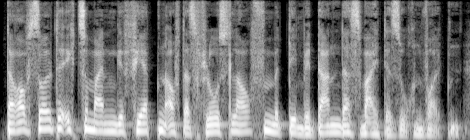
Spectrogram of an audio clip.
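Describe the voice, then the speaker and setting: A man's voice: on the low side, fairly quick, no room sound, studio quality. A man narrating an adventure audiobook in a dramatic, scripted storytelling style.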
